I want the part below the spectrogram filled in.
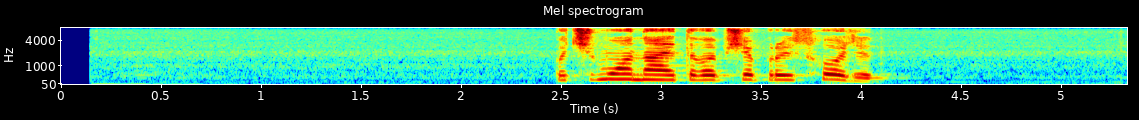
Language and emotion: Russian, neutral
